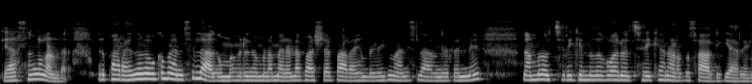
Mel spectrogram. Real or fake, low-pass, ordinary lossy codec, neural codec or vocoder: fake; none; none; codec, 16 kHz, 8 kbps, FunCodec, trained on LibriTTS, 25 frames a second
